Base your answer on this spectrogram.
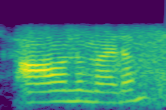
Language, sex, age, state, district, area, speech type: Telugu, female, 18-30, Telangana, Hyderabad, urban, conversation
